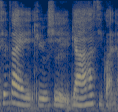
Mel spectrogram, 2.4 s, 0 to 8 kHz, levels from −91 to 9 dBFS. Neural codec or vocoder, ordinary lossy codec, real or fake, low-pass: codec, 16 kHz, 16 kbps, FreqCodec, smaller model; none; fake; none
